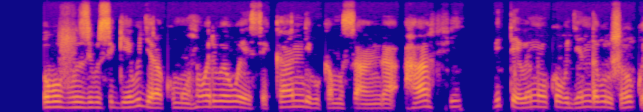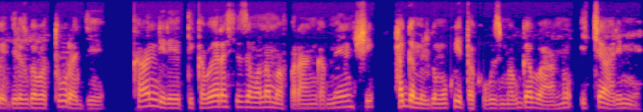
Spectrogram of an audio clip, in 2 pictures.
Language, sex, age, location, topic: Kinyarwanda, male, 18-24, Kigali, health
